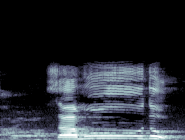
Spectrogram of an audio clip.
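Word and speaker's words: ثمود: এটা কি সুনা স হবে না এটার নাম সা উচ্চারণে সা থাকবে সামুদু আরেকবার এই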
